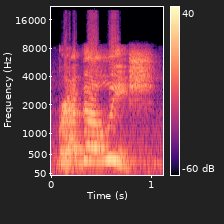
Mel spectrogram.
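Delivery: high loud shout. A narrator's reading. Thorne yelling at the dog handler, loud shout. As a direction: yell the order across the dark. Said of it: "shouted Thorne".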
